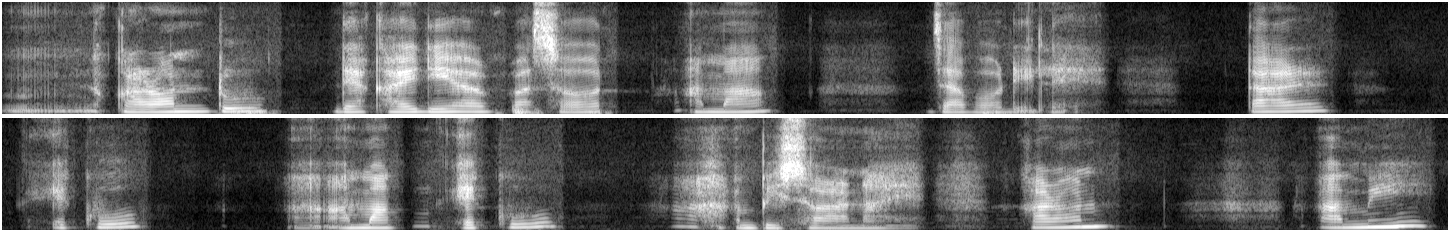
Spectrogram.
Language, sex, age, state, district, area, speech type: Assamese, female, 45-60, Assam, Dibrugarh, rural, spontaneous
